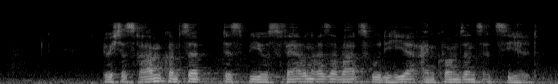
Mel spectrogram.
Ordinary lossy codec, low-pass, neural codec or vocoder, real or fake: none; 7.2 kHz; none; real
